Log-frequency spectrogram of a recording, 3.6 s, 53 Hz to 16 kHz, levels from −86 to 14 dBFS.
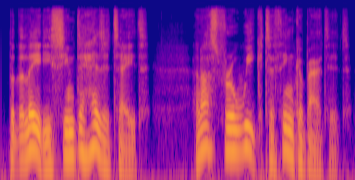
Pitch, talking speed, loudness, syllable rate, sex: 110 Hz, 255 wpm, -18 LUFS, 7.6 syllables/s, male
